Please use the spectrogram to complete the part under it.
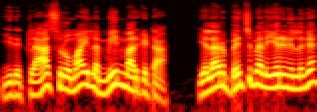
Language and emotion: Tamil, angry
